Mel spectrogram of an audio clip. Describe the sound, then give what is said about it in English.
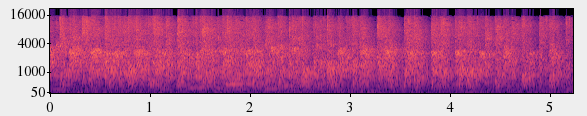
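Audience applause at a Hong Kong Heartbeat event fills the whole stretch, a dense, steady wash of many hands clapping at an even loudness with no pause or fade. “So let's give our round of applause.”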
